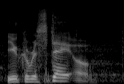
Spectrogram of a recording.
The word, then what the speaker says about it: Eucharisteo: All right, so we're going to put the emphasis on the right syllable when you're talking about it. Eucharisteo.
